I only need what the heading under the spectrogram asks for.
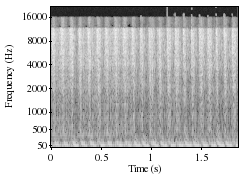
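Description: Rapid automatic gunfire rattles continuously for two seconds, a loud, dense burst of evenly spaced shots with heavy low-end thumps and no voices.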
